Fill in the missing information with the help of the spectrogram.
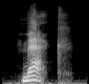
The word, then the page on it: neck: British English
